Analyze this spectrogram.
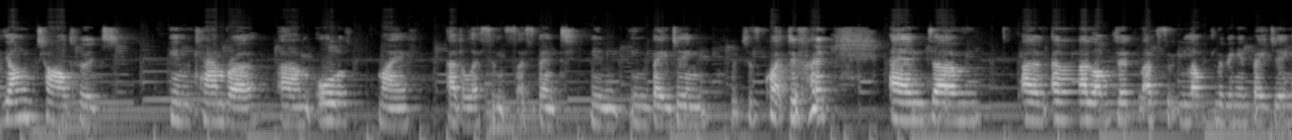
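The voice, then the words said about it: Australian accent. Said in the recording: “You do have quite an Australian accent”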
